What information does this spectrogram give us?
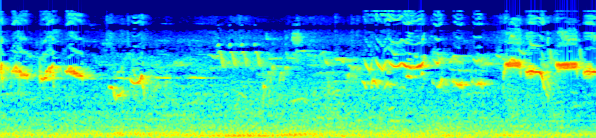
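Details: Tamed hwamei with a soft, sweet singing voice gives bright, looping whistles. Quieter chattering follows, then the bird returns to loud, high whistled phrases.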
